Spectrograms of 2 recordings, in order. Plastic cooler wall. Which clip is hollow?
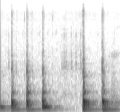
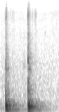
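The first.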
